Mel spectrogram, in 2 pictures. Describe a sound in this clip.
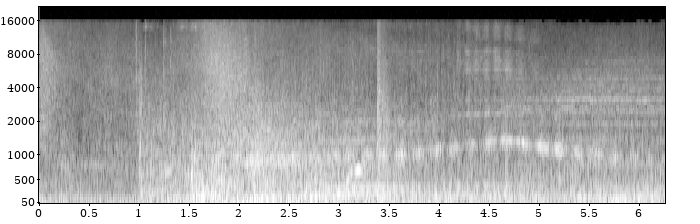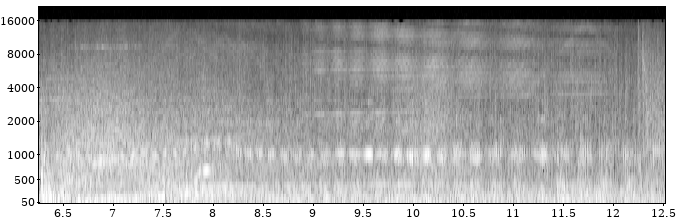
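A hover bike engine whirs and revs.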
